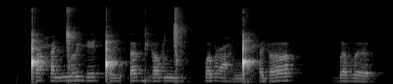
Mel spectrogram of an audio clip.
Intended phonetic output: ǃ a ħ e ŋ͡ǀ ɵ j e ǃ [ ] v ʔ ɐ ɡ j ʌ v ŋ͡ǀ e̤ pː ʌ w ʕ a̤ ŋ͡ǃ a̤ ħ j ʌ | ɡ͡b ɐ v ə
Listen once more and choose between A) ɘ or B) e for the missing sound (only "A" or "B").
A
